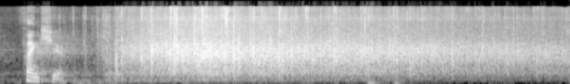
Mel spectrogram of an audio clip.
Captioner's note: audience applauding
